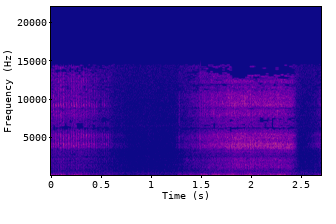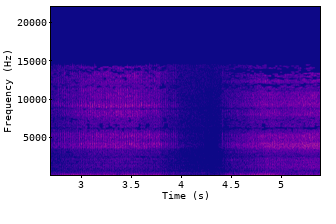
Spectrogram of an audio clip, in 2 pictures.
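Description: A Great Dane puppy snores in deep, rumbling breaths that rise and fall every second or two.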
